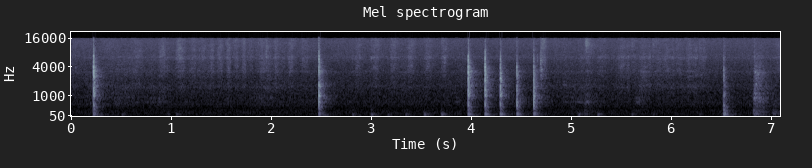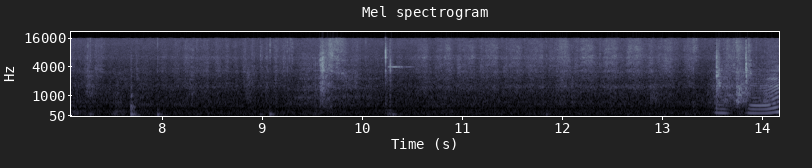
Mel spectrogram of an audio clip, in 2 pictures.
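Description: Ink-blending tool dabbed onto paper on a desk: scattered sharp taps, with a quick run of about six taps around four seconds in and a few more a couple of seconds later.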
